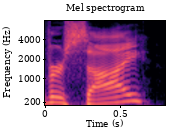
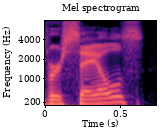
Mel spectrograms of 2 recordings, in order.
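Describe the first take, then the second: First: It is said the French way, ending in 'sigh'. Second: It is said the Ohio way, ending in 'sails'. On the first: It names the French palace. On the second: It is how people from Ohio say it.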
